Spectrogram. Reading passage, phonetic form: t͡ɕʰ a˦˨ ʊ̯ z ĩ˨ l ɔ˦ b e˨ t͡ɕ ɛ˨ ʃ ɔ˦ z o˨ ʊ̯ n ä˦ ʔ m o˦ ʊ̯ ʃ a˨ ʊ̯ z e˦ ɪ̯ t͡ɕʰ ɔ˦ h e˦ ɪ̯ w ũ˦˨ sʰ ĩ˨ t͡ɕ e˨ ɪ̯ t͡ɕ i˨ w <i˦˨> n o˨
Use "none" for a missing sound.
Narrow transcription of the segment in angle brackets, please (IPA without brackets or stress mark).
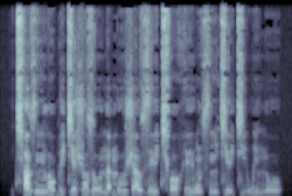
i˦˨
